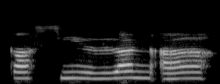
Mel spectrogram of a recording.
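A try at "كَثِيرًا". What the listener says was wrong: No, we do not pronounce the alif. It just, we do not pronounce it because there's no stroke on top. Kathiran.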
